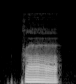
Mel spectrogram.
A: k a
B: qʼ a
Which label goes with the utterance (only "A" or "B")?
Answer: A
